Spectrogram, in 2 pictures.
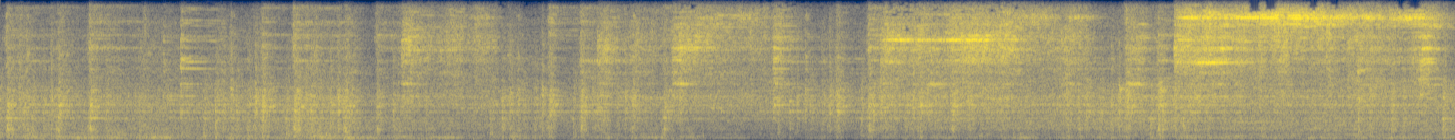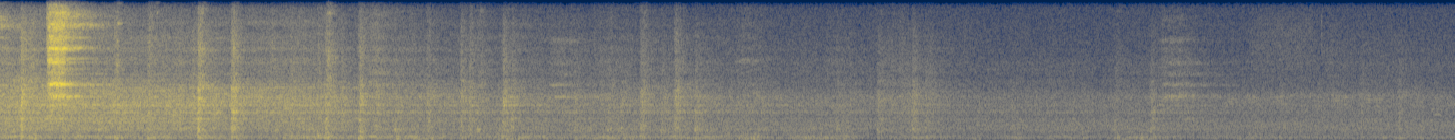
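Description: A train rumbles and clatters along the rails close by, then fades.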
